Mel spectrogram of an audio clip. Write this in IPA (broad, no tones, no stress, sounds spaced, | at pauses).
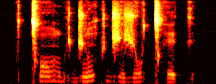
ǀ ɔ̃ m b ɪ d͡ʒ ũ k d͡ʒ ɪ ʒ o ǀʰ e k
